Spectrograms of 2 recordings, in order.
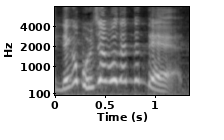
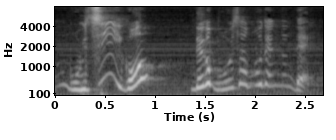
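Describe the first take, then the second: First: High, loud defiant comeback; talking back. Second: High, puzzled self-questioning; bewildered protest. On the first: Teacher shows a punished child talking back, acted defiance. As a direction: act a child answering back indignantly. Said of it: "대들지". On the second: Teacher voices a child unfairly punished, acted bewilderment. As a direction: wonder aloud what you did. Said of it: "이렇게 되는 거야". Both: Acted.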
